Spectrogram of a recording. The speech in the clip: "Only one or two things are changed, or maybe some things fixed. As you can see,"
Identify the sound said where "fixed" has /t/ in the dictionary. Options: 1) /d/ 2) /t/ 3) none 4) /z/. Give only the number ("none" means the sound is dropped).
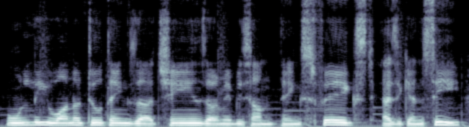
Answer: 2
